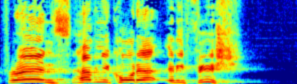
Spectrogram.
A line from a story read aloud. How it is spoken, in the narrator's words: some random guy out on the beach yelling out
